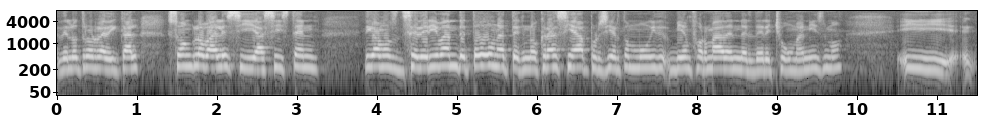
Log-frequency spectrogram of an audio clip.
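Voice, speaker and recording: A woman speaking earnestly at an academic conference panel, halting and full of fillers, openly nervous. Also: mid-range voice, warm tone. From Mexico. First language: Spanish.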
